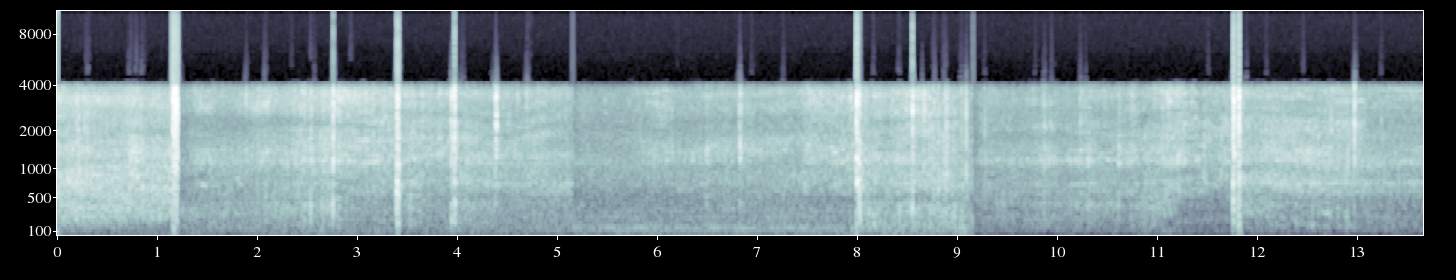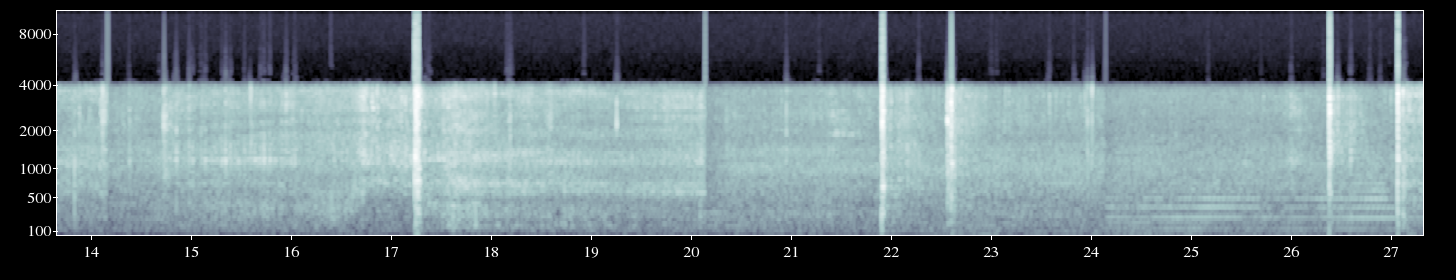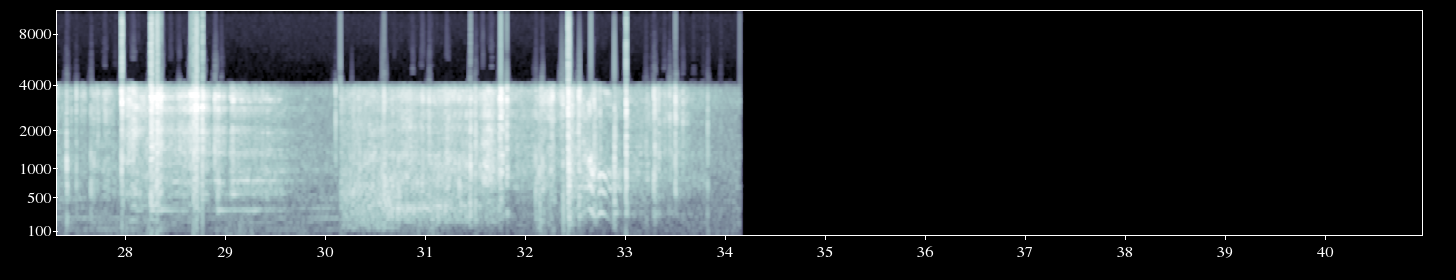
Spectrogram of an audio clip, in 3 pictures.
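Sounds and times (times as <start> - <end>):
skateboard wheels rolling on asphalt: 0.0 - 34.2
skateboard deck clacks: 26.4 - 33.9.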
